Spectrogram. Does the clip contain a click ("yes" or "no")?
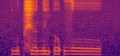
no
